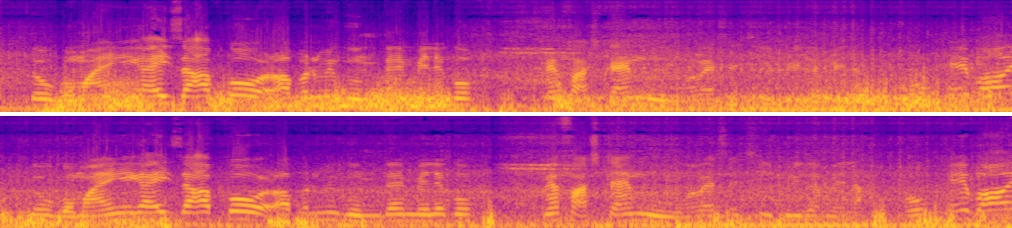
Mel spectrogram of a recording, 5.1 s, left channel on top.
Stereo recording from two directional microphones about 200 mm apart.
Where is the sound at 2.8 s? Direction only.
10° right (ahead or behind).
